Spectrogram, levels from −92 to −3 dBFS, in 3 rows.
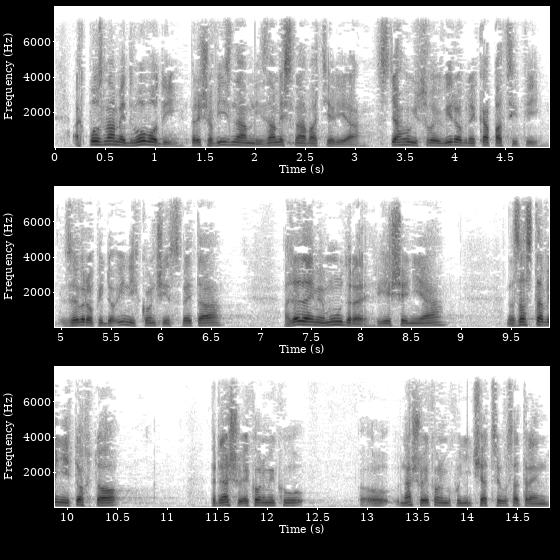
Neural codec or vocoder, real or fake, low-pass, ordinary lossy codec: none; real; 7.2 kHz; none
